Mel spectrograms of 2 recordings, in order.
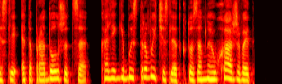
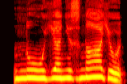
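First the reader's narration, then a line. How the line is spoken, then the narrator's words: Uncertain drawl. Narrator (Russian): тянет неуверенно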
